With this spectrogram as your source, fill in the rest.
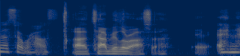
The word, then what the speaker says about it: tabula rasa: what is the name of the sober house tabula rasa and how do you say that tabula and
